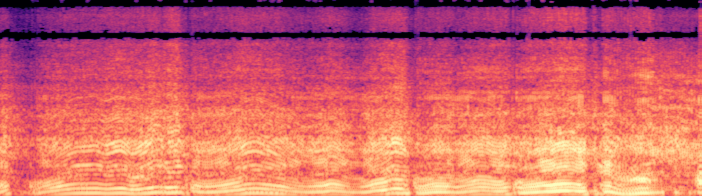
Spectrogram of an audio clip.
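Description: Enduro dirt bike engine revved up and down over and over, about once a second, as the rear wheel struggles for grip in soft, leaf-covered ground.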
